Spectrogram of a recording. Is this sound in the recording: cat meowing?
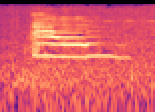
yes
